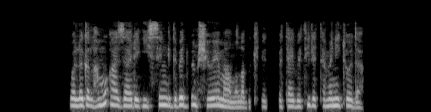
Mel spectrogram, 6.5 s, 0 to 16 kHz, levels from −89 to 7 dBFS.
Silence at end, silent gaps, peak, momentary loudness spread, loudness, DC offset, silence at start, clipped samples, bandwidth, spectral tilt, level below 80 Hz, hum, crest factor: 1 s; 4.06-4.17 s; -8 dBFS; 11 LU; -24 LUFS; under 0.1%; 1.05 s; under 0.1%; 8 kHz; -5 dB/octave; -66 dBFS; none; 16 dB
